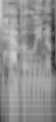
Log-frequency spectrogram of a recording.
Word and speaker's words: javelina: We've never talked about – and it is pronounced javelina, by the way.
